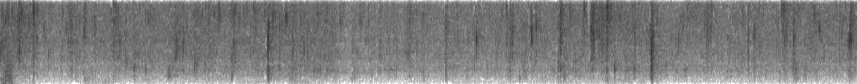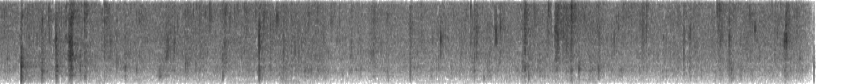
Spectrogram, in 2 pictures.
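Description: Food frying: a steady sizzling hiss dotted with many sharp crackling pops.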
